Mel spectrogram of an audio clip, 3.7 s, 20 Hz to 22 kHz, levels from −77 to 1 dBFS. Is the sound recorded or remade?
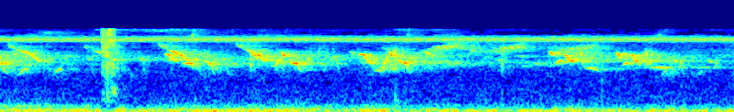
recorded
